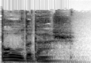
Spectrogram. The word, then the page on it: balderdash: British English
